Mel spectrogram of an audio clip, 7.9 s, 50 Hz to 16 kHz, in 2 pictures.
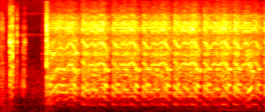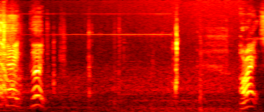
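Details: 2006 Honda Odyssey 3.5 cranks but does not start after dying while driving; cranking during spark check: fast steady cranking with a slightly uneven beat, never catches. Suspected cylinder with no compression.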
